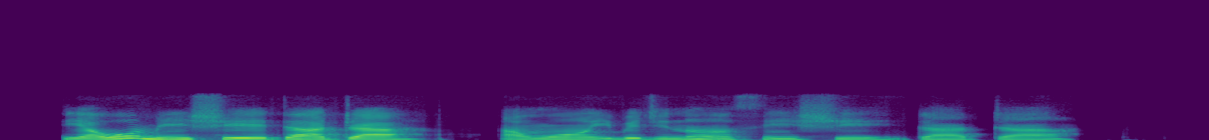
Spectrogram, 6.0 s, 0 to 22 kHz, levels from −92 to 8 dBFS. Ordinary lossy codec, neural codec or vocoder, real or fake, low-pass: none; codec, 24 kHz, 1.2 kbps, DualCodec; fake; 7.2 kHz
